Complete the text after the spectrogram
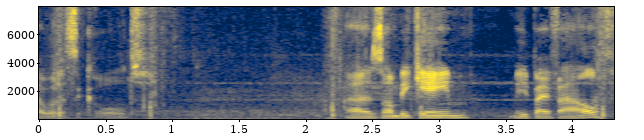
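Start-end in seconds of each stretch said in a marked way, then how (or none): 0.1-0.8 whispered aside to himself; whispering. Real, not acted. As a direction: breathe the question under his breath. Muttering to himself mid-thought.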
